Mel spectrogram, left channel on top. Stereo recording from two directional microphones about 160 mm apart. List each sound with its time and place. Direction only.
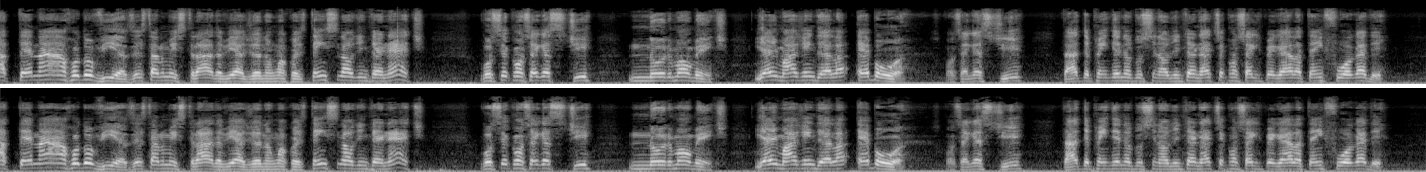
0.2 s a man's voice: 25° left (ahead or behind)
